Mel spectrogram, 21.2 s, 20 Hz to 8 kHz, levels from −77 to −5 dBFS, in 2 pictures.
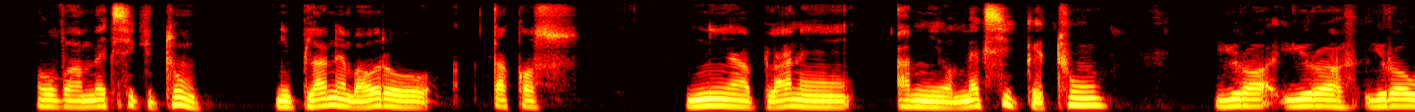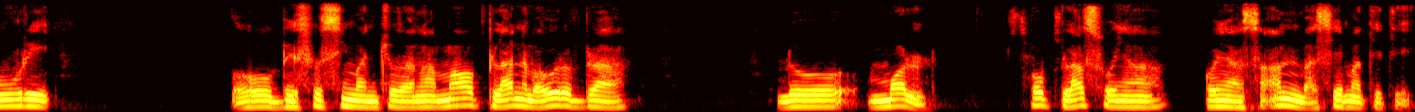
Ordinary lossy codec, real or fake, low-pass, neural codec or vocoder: none; real; 7.2 kHz; none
